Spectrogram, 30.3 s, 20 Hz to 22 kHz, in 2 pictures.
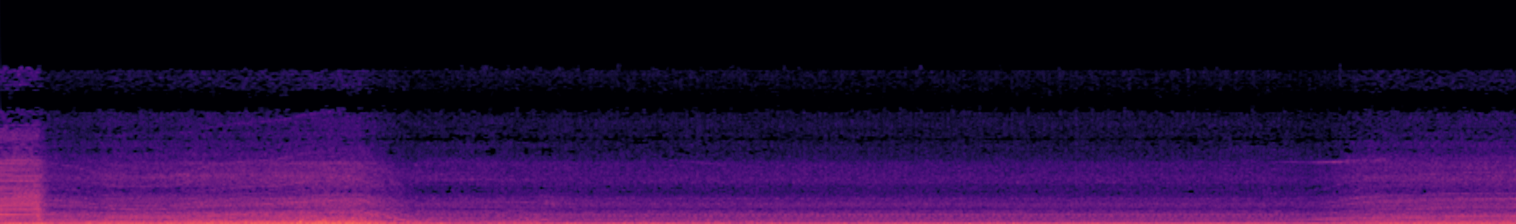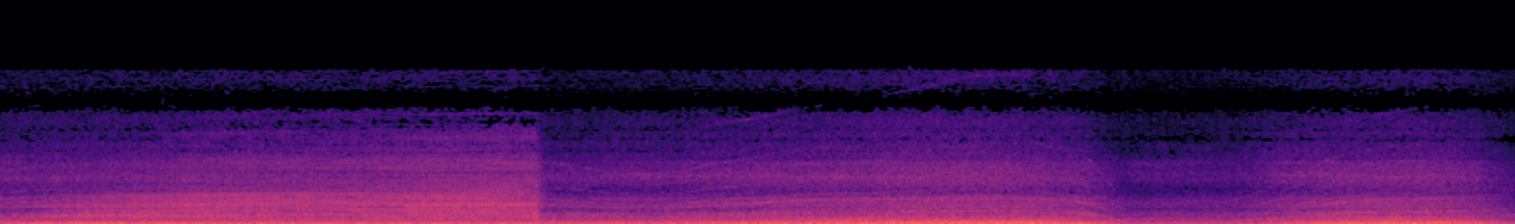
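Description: Hino hooklift truck's diesel engine revving up and dropping back several times as it drives the hydraulic hook arm against an overloaded 15-yard dumpster of dirt, holding high revs for stretches of several seconds. The load is too heavy for the truck to lift.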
